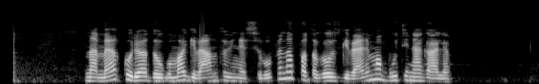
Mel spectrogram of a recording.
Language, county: Lithuanian, Vilnius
